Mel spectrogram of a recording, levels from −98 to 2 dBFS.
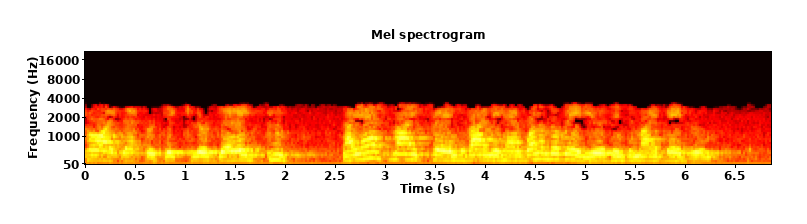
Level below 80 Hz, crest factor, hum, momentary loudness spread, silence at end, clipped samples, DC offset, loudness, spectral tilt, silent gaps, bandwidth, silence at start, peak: -58 dBFS; 12 dB; none; 7 LU; 0.2 s; under 0.1%; 1%; -19 LUFS; -12 dB/octave; none; 3.3 kHz; 0 s; -6 dBFS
